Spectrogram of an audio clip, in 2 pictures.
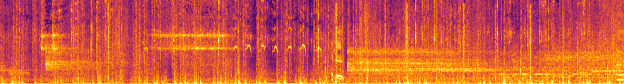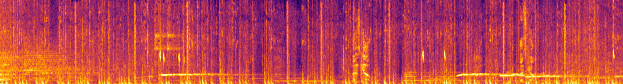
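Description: Hoofbeats of a horse galloping in the video game Red Dead Redemption, a steady rapid clip-clop running continuously under a loud, busy game soundscape with music and effects, while a person talks at times.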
